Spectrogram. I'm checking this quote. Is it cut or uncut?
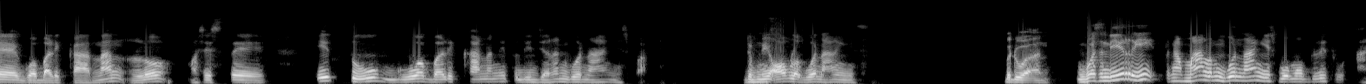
uncut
